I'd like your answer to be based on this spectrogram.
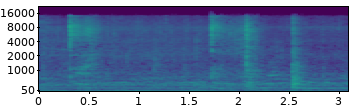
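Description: Chowmein with seasoned meat is stir-fried and tossed in a pan, with a soft sizzle under four sharp scrapes and clinks of the utensil against the pan.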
